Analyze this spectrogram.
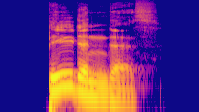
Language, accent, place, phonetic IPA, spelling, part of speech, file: German, Germany, Berlin, [ˈbɪldn̩dəs], bildendes, adjective, De-bildendes.ogg
- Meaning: strong/mixed nominative/accusative neuter singular of bildend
